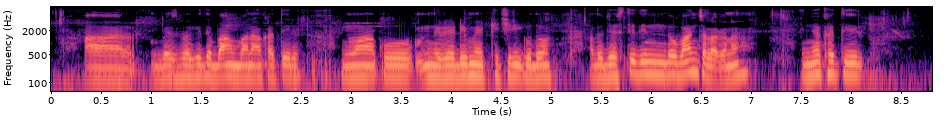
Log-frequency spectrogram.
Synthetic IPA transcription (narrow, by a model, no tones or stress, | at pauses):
aɾbɛsbʱəɡit̪̬ɛbaŋbanaʔkʰat̪iɾnɔwakɔɾɛɖimɛ̃ʈ̚kit͡ʃɾiʔkɔd̪ɔad̪ɔd͡ʒəst̪id̪ind̪ɔbant͡ʃalaʔkanaiɲakʰat̪iɾ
